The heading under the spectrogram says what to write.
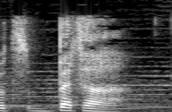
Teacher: You may have noticed I also pronounce the T sound better more forcefully. Americans might turn into the D sound, but posh Britons enunciate the T, so it's better. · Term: hard T sounds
